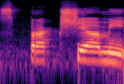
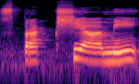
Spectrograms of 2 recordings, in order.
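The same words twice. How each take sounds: The two takes are said the same way.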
